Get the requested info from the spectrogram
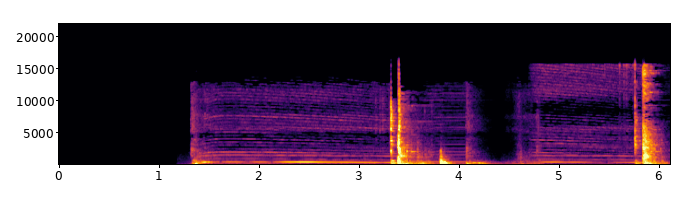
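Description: A pull-test rig loads a 5 mm Dyneema cord soft anchor toward breaking. A steady machine whine slowly drops in pitch. Sharp cracks come from the loaded cord and hardware, the loudest about a third of the way in and another just before the end.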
